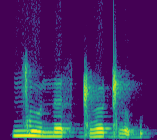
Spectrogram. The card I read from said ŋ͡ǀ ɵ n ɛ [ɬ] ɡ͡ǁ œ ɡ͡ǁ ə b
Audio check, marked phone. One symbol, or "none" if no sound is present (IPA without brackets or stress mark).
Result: ɬ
